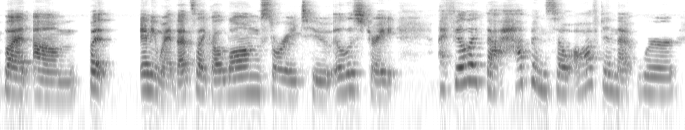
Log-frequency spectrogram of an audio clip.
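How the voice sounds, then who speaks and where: A woman guest on a podcast, telling a story in an animated way with lots of fillers and quoted dialogue. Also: mid-range voice, moderate pace, low-quality recording. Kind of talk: storytelling in conversation.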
